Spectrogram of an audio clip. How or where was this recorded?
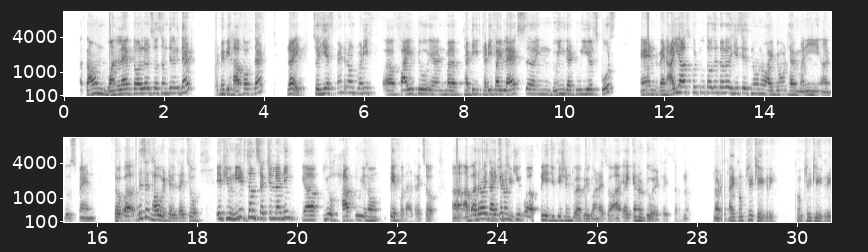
video call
